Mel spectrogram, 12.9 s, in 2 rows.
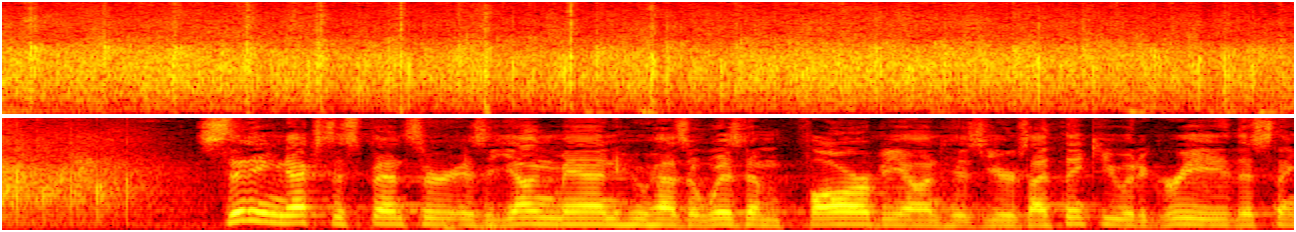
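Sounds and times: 
audience applause: 0.0s - 7.3s
speech: 7.6s - 12.9s.

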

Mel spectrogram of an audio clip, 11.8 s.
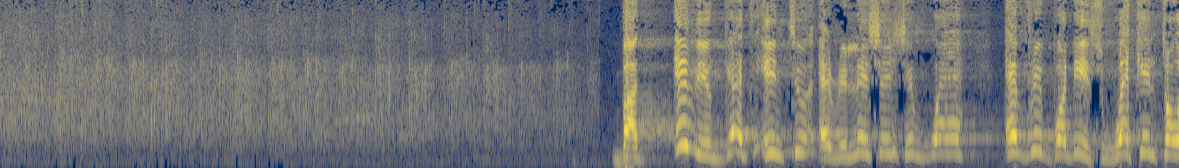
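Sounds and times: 
audience clapping: 0.0s - 6.1s
speech: 6.1s - 11.7s.

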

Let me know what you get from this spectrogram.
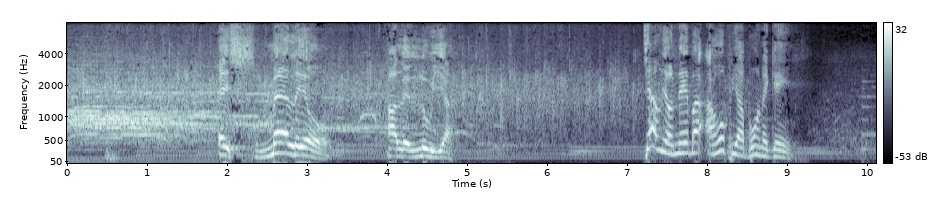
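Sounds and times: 
audience cheering: 0.0s - 7.6s
audience clapping: 0.0s - 8.8s
speech: 1.9s - 3.4s, 4.0s - 4.9s, 7.2s - 9.2s.

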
